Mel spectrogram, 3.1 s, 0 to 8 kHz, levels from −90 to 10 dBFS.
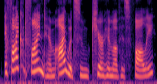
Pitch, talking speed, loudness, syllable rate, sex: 255 Hz, 250 wpm, -18 LUFS, 4.8 syllables/s, female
